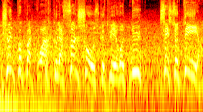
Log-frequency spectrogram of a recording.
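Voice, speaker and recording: A man's voice: extremely high pitch, animated, normal speed, background noise. A man playing a stern, wise football coach in a cartoon. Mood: urging. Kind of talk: cartoon dialogue. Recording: music behind.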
